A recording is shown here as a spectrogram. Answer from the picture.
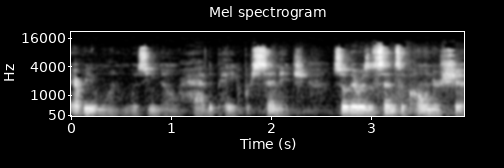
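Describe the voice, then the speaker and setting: A man is speaking. He is soft-spoken. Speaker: university student. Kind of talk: class presentation.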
